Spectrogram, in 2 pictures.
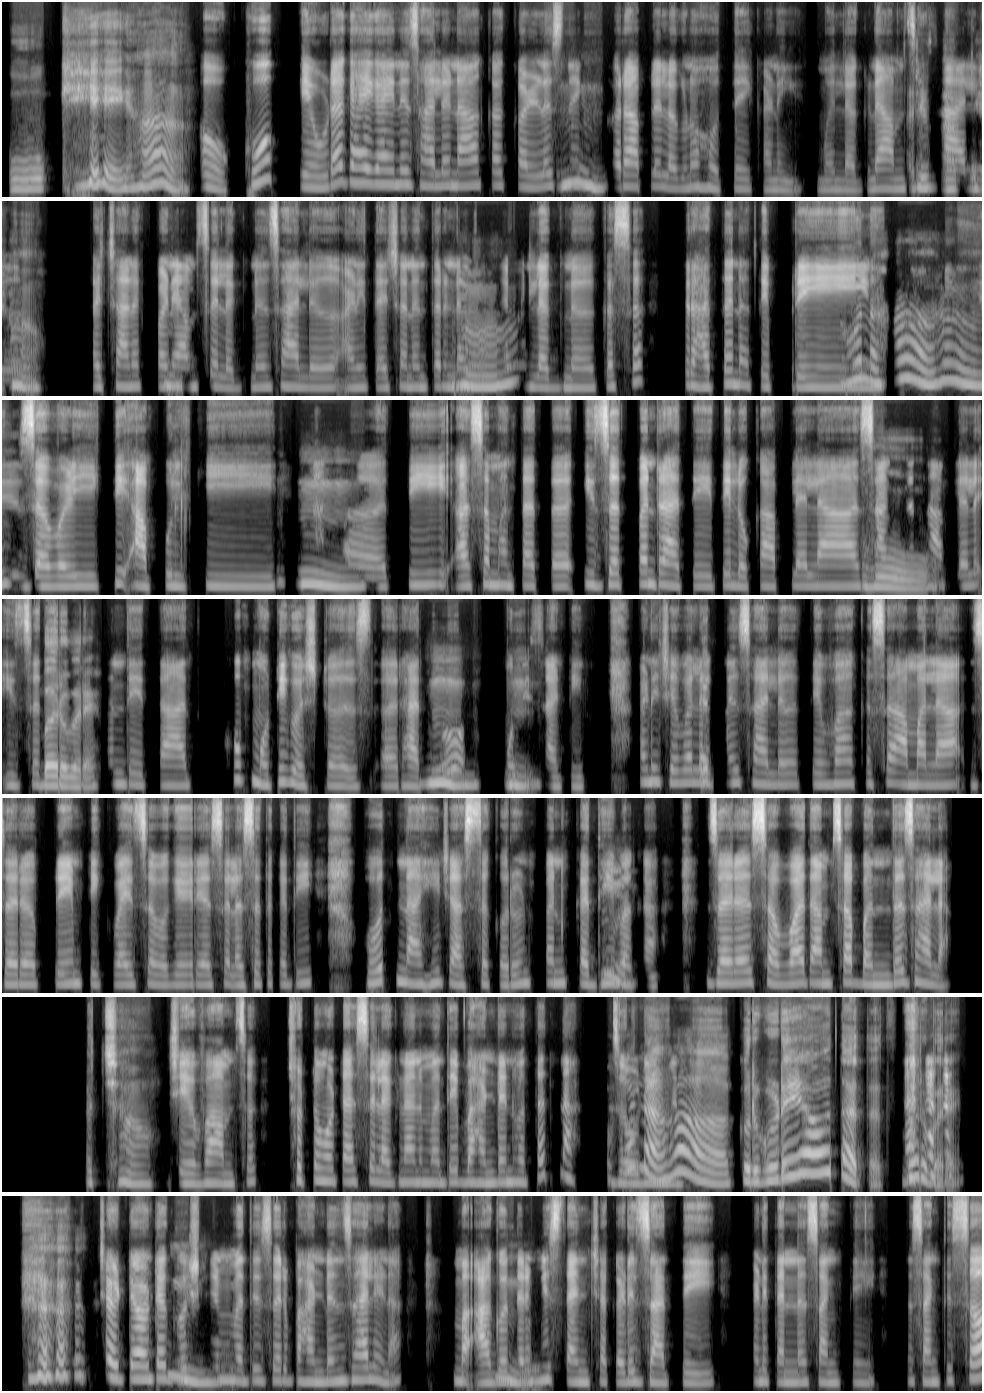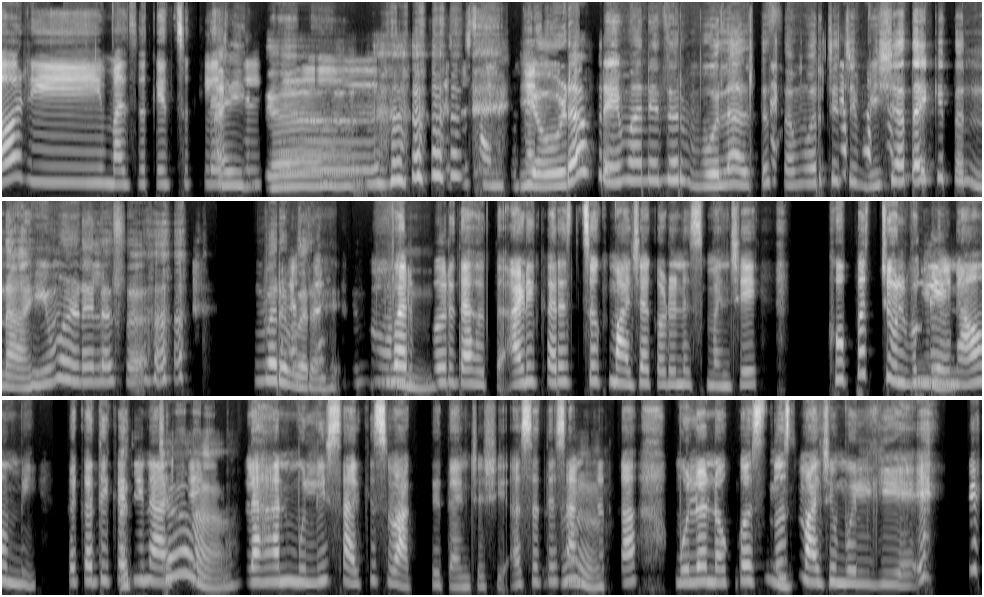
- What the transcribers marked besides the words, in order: laughing while speaking: "ओके हां"; other background noise; other noise; laugh; chuckle; put-on voice: "सॉरी माझं काही चुकलं असेल तर"; chuckle; laughing while speaking: "एवढ्या प्रेमाने जर बोलाल तर … नाही म्हणेल असं"; laugh; chuckle; laugh
- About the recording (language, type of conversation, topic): Marathi, podcast, लग्नानंतर प्रेम कसे ताजे ठेवता?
